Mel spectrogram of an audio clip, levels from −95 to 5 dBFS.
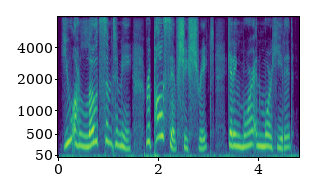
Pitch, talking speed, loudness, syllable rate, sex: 250 Hz, 160 wpm, -18 LUFS, 5.4 syllables/s, female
